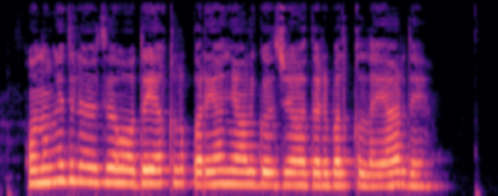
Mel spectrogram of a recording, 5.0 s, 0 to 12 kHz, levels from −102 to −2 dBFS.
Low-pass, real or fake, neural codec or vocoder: 10.8 kHz; real; none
